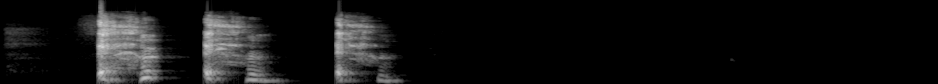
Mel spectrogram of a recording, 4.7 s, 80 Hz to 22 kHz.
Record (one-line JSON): {"three_cough_length": "4.7 s", "three_cough_amplitude": 32768, "three_cough_signal_mean_std_ratio": 0.25, "survey_phase": "beta (2021-08-13 to 2022-03-07)", "age": "45-64", "gender": "Female", "wearing_mask": "No", "symptom_none": true, "smoker_status": "Never smoked", "respiratory_condition_asthma": true, "respiratory_condition_other": false, "recruitment_source": "REACT", "submission_delay": "2 days", "covid_test_result": "Negative", "covid_test_method": "RT-qPCR"}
